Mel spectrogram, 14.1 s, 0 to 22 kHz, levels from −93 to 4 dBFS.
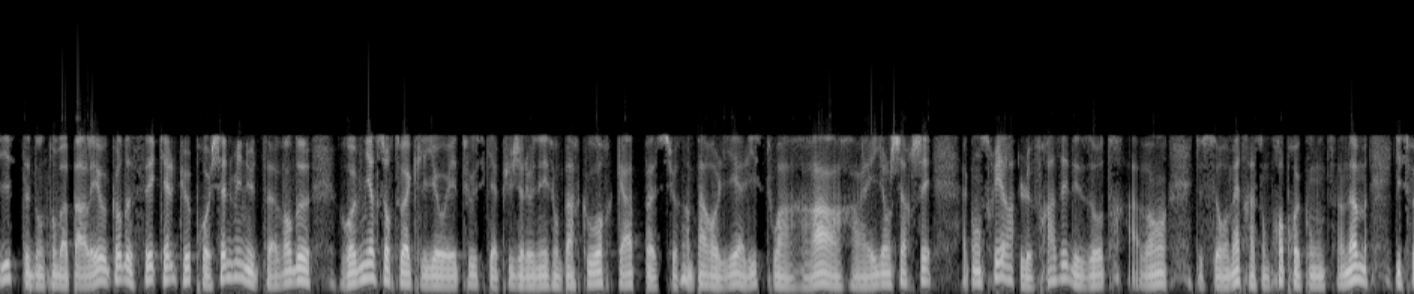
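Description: No technical faults occur at any point in the speech, so there is nothing to describe in time order.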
